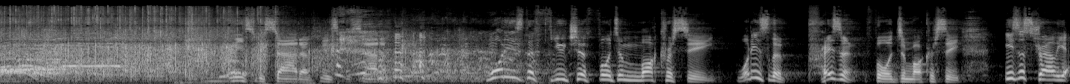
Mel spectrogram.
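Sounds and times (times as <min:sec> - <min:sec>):
audience giving half-hearted applause: 0:00.0 - 0:04.6
speech: 0:02.3 - 0:10.7
laughter: 0:03.1 - 0:05.5.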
